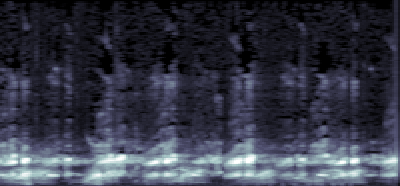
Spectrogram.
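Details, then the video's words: Dense chorus of frogs, repeated grating croaks in pulsing bursts roughly every half second, overlapping voices with scattered brighter tonal notes. "FROGS CROAKING"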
